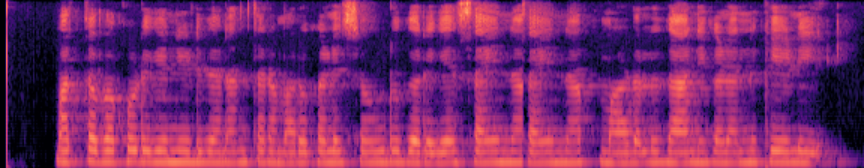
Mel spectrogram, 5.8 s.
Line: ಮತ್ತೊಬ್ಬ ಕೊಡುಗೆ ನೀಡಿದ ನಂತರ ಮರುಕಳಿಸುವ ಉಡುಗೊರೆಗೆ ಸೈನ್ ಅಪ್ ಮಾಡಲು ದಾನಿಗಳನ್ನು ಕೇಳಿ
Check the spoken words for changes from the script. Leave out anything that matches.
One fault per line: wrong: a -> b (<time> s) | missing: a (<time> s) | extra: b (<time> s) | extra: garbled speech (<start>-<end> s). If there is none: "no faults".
extra: ಸೈನ್ (3.5 s)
